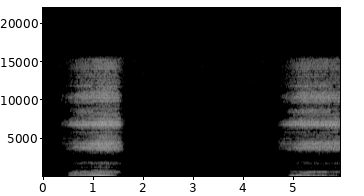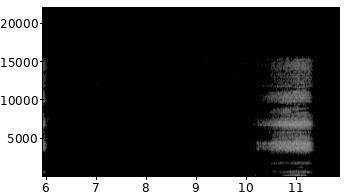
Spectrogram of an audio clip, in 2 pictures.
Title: Shadow snores loud trying to sleep #pitpuppy #subscribe #bulldog #dogsofyoutube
